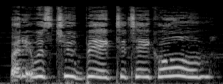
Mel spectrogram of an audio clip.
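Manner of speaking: ordinary delivery, nothing marked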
